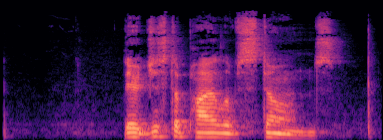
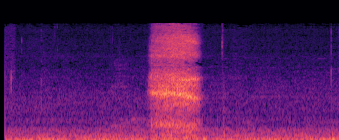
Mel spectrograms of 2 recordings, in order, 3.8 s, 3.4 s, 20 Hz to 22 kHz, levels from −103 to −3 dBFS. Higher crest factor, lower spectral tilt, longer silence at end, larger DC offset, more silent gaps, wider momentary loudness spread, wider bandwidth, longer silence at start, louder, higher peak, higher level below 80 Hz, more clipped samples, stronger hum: about the same, 22 dB vs 20 dB; first, -4 dB/octave vs -1.5 dB/octave; first, 0.5 s vs 0 s; neither; neither; second, 12 LU vs 22 LU; first, 15.5 kHz vs 11.5 kHz; first, 1.25 s vs 0.05 s; about the same, -26 LUFS vs -25 LUFS; first, -6 dBFS vs -12 dBFS; second, -68 dBFS vs -42 dBFS; neither; neither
